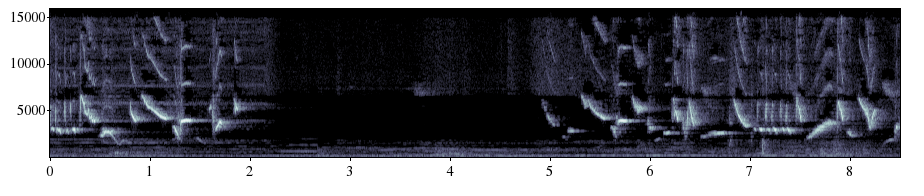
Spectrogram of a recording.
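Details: High, quick, twittering canary song with sweeping whistled notes. The bird falls silent for roughly three seconds mid-way, then bursts back into a busy, chattering run. A soft low hum is present throughout.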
